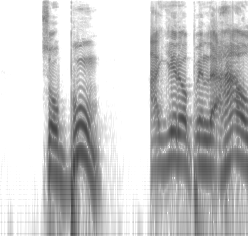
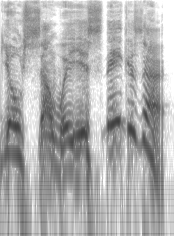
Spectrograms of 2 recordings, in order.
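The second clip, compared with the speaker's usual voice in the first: much higher, disbelieving mock outrage; shocked question; 10 semitones higher than usual. Narrator asks friend about missing sneakers, mock shocked disbelief. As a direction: act stunned he has no shoes.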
